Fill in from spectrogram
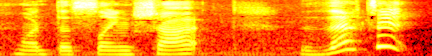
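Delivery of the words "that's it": high excited exclamation; high happy shout; excited cry. A narrator's reading. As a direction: burst out with the discovery. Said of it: "Tigger cried".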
